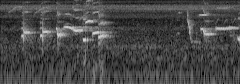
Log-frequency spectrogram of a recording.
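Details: Yellow-faced myna from Papua in full voice: a run of loud, clear whistled notes, some rising and some sliding down, packed into about two seconds, a pause, then another short phrase of whistles.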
